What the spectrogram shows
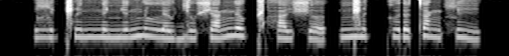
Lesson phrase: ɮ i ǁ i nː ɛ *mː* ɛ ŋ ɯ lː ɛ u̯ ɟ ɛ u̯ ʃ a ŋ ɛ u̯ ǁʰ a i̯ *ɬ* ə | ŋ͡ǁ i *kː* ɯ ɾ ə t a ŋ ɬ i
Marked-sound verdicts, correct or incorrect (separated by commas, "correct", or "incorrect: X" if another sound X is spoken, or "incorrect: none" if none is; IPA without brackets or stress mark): incorrect: ɲ, incorrect: ʃ, correct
